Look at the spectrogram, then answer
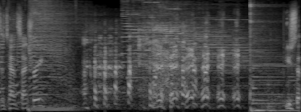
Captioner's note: laughter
